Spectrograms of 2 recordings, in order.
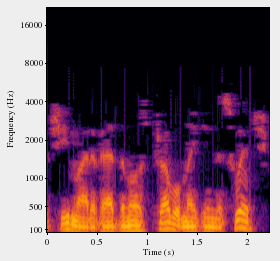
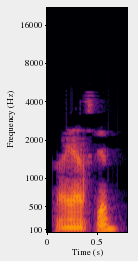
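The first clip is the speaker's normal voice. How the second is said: usual speaking voice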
